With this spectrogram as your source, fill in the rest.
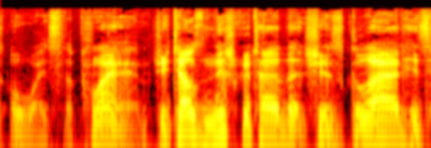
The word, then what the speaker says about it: Nishikata: I pronounce it the same way the characters in the sub do, with three syllables leaving out the I. However, in the dub, they pronounce it with the I, making it four syllables long.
